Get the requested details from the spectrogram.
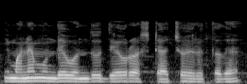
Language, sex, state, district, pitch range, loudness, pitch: Kannada, male, Karnataka, Koppal, 130-145 Hz, -15 LUFS, 140 Hz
